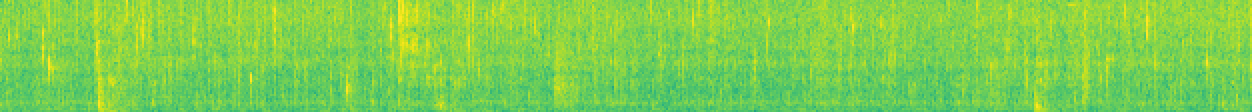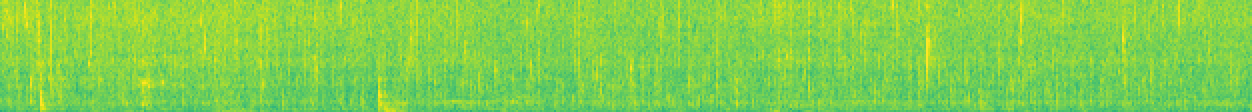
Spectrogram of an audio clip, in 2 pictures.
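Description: Batter-coated menjes (okara tempeh) pieces deep-frying in hot oil in a pan, a steady sizzle with a sharp pop or crackle every second or two. The pieces are still frying toward dry and crisp.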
